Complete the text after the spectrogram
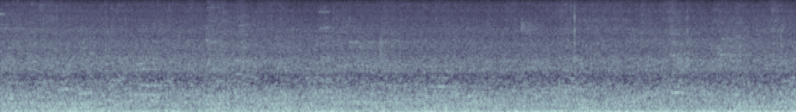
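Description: A crowd murmurs steadily in a large echoing indoor space.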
